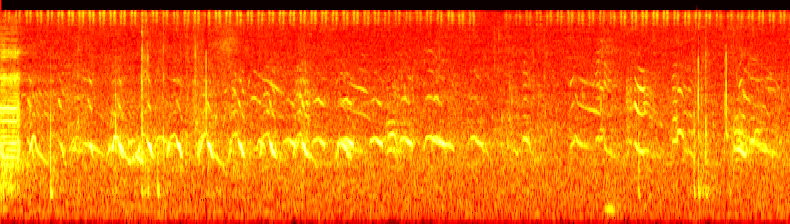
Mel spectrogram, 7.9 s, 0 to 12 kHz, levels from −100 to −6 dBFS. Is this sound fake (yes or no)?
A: no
